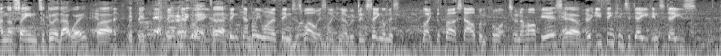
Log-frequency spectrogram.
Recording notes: TURS at Bloodstock 2022. After they opened up proceedings on the main stage at this years Bloodstock Festival 2022.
